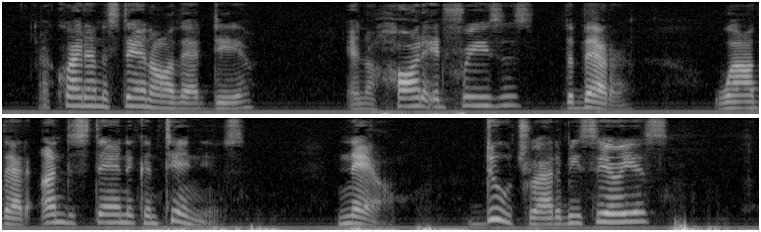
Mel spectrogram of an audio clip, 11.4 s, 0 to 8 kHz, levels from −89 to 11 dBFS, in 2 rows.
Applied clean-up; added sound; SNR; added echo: none; none; none; none.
